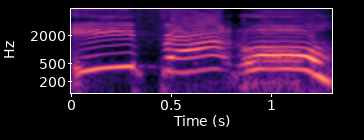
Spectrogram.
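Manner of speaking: high, slow mock Scottish accent, like a cartoon ogre.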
